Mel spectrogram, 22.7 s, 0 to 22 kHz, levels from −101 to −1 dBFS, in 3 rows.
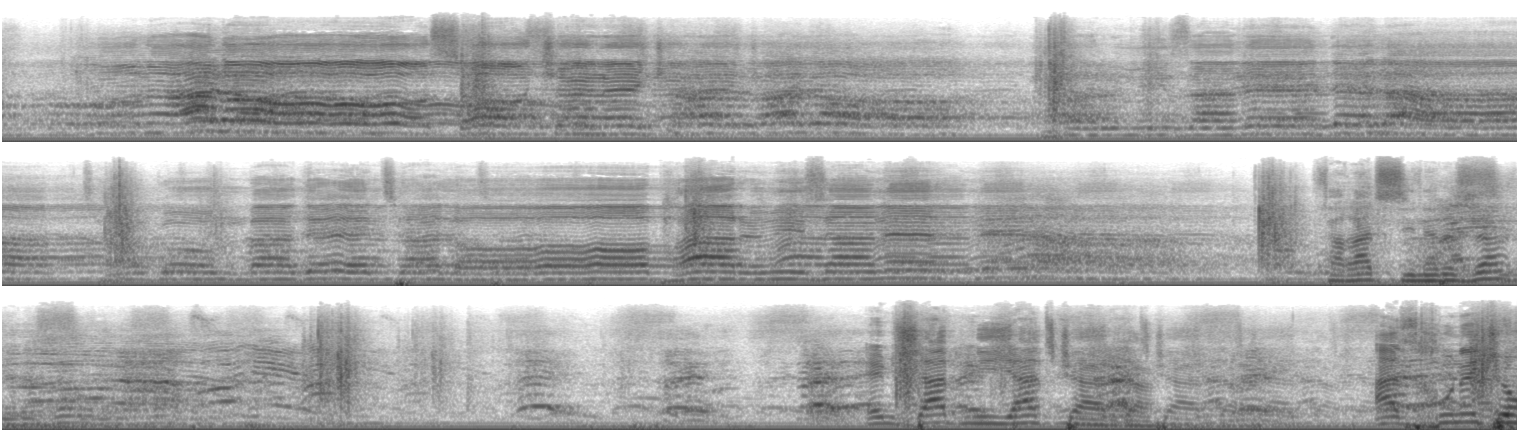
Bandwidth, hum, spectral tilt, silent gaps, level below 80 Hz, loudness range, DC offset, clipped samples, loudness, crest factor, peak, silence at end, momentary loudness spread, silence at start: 16 kHz; none; -2.5 dB/octave; none; -50 dBFS; 8 LU; 1%; under 0.1%; -33 LUFS; 24 dB; -10 dBFS; 0 s; 16 LU; 0 s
